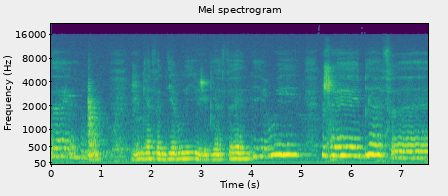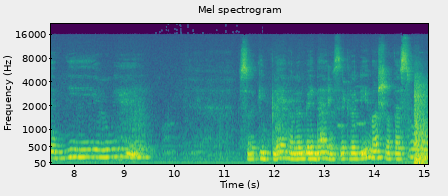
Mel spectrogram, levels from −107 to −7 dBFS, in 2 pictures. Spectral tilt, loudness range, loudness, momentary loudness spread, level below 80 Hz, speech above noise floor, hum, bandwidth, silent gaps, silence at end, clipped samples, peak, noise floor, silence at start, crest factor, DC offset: -6.5 dB/octave; 8 LU; -16 LUFS; 10 LU; -34 dBFS; 25 dB; none; 15.5 kHz; none; 0 s; under 0.1%; 0 dBFS; -39 dBFS; 0 s; 14 dB; under 0.1%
